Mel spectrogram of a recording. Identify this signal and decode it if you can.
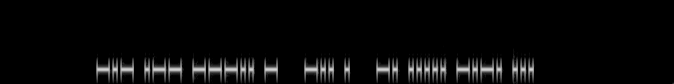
Morse code, heard as a keyed tone, about 30 wpm, 700 Hz. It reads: KW8T DE N5CS
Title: USA Callsign DE Callsign - 4 Characters - 30wpm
